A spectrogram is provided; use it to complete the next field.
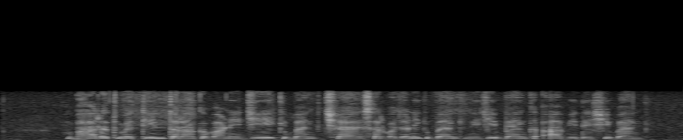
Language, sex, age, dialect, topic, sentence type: Maithili, female, 25-30, Eastern / Thethi, banking, statement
